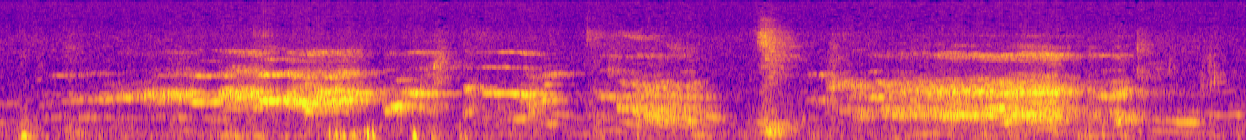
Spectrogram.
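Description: Rooster crowing twice, each call about two seconds long, the second beginning about three seconds in.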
